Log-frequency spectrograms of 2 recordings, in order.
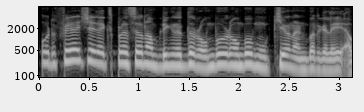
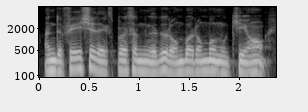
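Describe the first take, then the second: First: It is said warmly, while smiling. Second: It is said flatly, without smiling. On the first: The speaker calls it right. "நான் வந்து சிரிச்சுக்கிட்டு" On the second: The speaker calls it wrong. "நான் சிரிச்சுக்கிட்டு பேசாமல்"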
